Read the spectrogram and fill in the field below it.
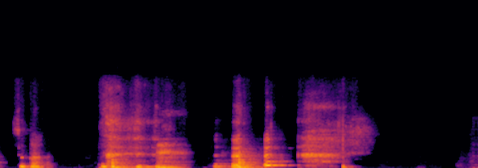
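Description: A second woman laughs over an online call.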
